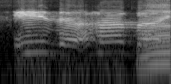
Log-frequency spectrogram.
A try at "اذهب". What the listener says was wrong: Tu dia tendang tu. Jangan tu dia tendang makhraj. Jangan bagi tendang. Izhab, yang hab baru tendang. Yang jangan tendang.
